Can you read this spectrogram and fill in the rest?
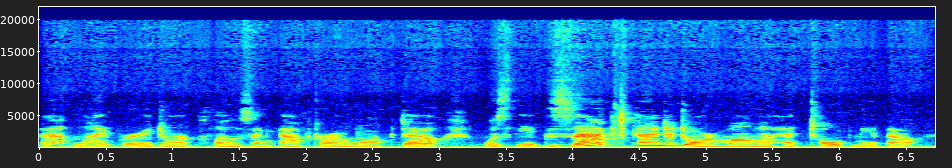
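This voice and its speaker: A woman's voice: medium pitch, unhurried, a bit bright, a little hiss or hum, natural voice, rough recording. Woman reading as a folksy, grumbling orphan boy. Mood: resolute. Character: plainspoken, exasperated young orphan boy narrating his own story. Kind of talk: first-person children's novel read-aloud.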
